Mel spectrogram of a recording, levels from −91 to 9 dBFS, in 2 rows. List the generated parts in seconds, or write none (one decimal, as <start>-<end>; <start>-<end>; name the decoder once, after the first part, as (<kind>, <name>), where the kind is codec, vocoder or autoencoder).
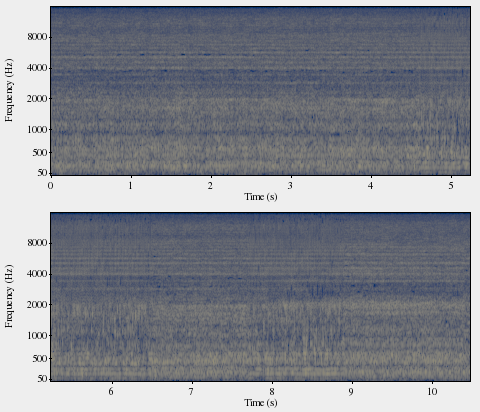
4.6-6.5 (vocoder, BigVGAN v2); 7.7-8.9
